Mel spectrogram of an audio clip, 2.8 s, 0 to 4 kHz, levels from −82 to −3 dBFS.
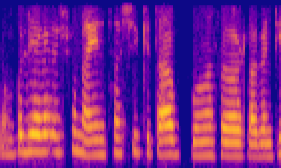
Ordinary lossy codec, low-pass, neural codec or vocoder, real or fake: none; 3.6 kHz; none; real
